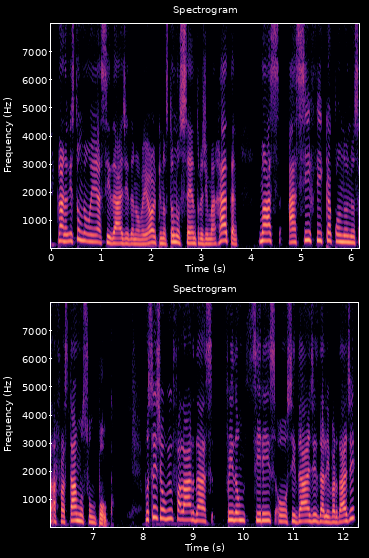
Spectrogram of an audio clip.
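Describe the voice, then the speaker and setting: Female host, smooth and slightly high voice, scripted intro. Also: expressive, normal speed, no room sound. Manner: questioning, inviting. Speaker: news host.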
